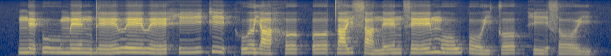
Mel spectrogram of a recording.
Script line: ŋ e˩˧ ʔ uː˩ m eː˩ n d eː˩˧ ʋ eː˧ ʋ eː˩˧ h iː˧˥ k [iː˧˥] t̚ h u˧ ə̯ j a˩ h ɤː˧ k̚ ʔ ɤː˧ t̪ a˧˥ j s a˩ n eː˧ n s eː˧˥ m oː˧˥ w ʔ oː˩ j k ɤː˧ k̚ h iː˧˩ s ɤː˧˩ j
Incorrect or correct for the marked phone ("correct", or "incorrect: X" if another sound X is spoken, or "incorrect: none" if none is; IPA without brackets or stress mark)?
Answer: incorrect: iː˥˨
